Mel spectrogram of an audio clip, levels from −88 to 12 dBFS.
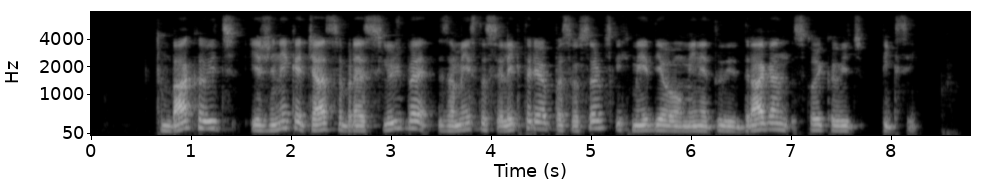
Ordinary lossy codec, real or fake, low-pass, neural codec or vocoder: none; real; 7.2 kHz; none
